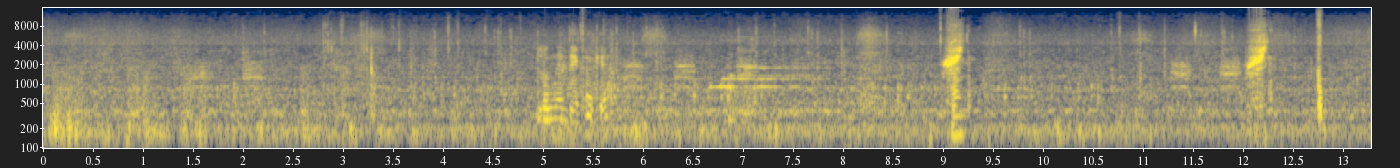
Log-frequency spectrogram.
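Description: Trumpeter finch giving two short, bright, rising calls about three seconds apart, over a quiet background with faint murmuring and scattered soft sounds.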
